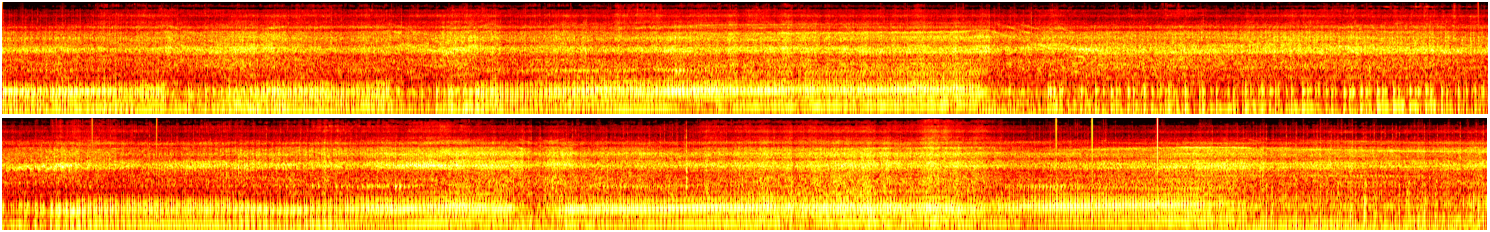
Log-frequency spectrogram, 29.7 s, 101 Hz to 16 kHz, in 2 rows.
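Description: Kawasaki Z750 inline-four engine pulling on the road, its pitch climbing steadily and then dropping sharply several times as it works through the gears.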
